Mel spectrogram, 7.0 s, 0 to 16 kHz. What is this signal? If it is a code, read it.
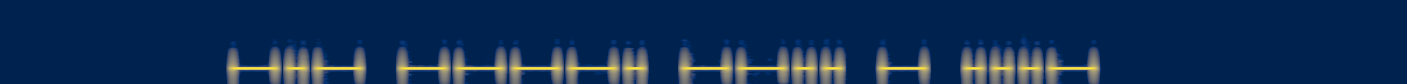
Morse code, heard as a keyed tone, about 17 wpm, 700 Hz. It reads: K9ZTV
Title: Call Signs Repeated 2x - 17wpm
